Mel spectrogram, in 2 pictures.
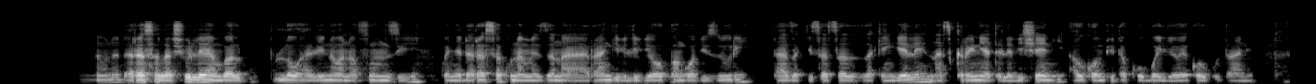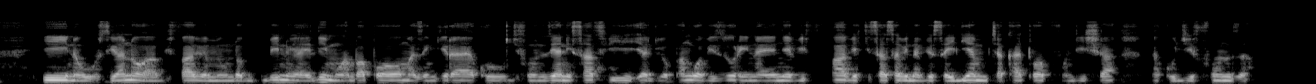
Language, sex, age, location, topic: Swahili, male, 18-24, Nairobi, education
